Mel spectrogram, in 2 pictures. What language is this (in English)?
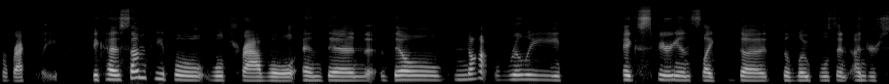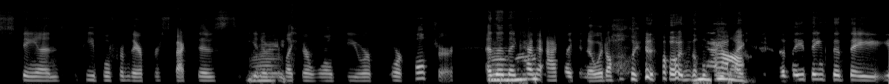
English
